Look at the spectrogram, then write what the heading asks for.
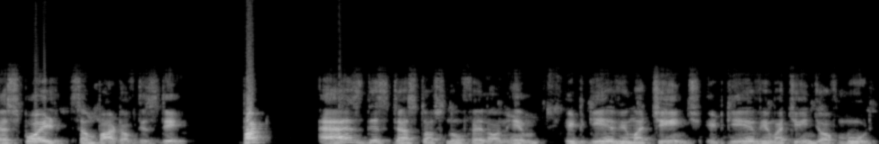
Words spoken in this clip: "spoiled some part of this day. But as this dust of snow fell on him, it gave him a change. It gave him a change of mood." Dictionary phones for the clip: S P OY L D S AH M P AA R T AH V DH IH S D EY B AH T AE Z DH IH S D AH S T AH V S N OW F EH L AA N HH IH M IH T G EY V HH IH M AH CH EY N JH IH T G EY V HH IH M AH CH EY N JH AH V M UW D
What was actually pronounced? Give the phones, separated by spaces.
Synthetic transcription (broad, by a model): S P OY L D S AH M P AA R T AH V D IH S D EY B AH T AE Z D IH S D AH S T AH V S N OW F EH L AA N HH IH M IH T G EY V HH IH M AH CH EY N JH IH T G EY V HH IH M AH CH EY N JH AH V M UW D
